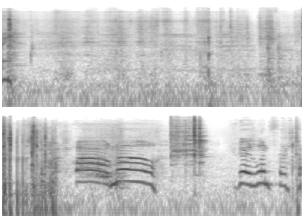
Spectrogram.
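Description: Metal clanks as a hand handles an exhaust pipe.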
